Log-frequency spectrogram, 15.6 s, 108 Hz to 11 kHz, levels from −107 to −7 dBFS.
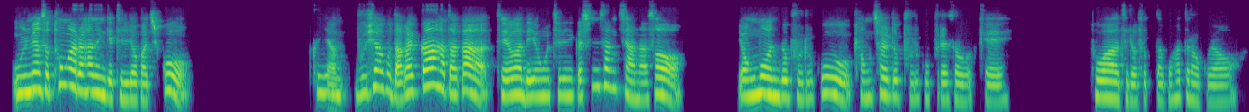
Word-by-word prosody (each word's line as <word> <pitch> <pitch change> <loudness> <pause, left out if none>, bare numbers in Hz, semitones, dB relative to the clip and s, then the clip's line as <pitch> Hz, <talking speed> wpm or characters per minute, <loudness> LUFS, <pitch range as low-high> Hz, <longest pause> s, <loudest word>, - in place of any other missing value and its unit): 울면서 255 +3 +3
통화를 315 -5 +3
하는 245 -3 +3
게 195 -3 -1
들려 185 -2 -2
가지고 180 +9 -1 1.5
그냥 240 -3 -3
'무시하고 255 +5 0
나갈까.' 245 - +5
하다가 245 -3 +3
대화 220 +2 +3
내용을 210 +1 0
들으니까 215 -1 -3
심상치 310 0 -3
않아서 195 +3 +1 0.7
역무원도 215 -1 +3
부르고 195 +1 -3
경찰도 200 +1 -3
부르고 185 0 -12
그래서 180 0 -4 0.2
이렇게 170 +1 -7 1.0
도와 200 -2 +2
드렸었다고 175 -1 -8
하더라고요. 165 -4 -7
210 Hz, 275 characters per minute, -23 LUFS, 185-240 Hz, 1.5 s, 나갈까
